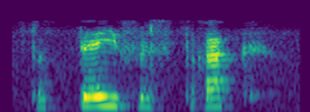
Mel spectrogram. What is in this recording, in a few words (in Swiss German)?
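"deifelsdreck", Alsatian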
